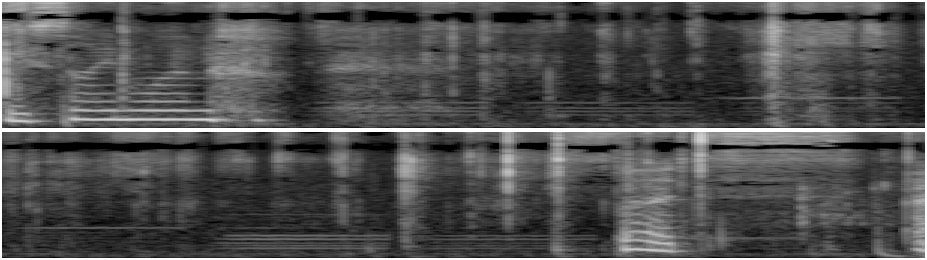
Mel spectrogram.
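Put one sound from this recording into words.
Plastic binder sleeves rustle and crinkle as cards are slid in and out.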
